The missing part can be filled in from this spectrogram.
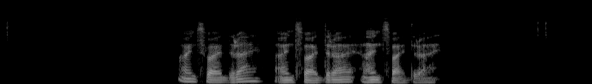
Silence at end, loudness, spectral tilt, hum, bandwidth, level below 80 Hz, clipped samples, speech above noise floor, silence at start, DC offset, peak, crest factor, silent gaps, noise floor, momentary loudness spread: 1.55 s; -36 LUFS; -5 dB/octave; none; 9 kHz; -64 dBFS; under 0.1%; 52 dB; 1.8 s; under 0.1%; -16 dBFS; 22 dB; none; -88 dBFS; 8 LU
